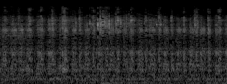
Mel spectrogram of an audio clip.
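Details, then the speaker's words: MacBook, recurring on and off for years and now louder: thin, high-pitched buzzy rattle pulsing unevenly with almost no low end, something inside vibrating; cause unknown, intermittent buzzing rattle. "This sound is annoying. If someone repeats it here, I can hear it very vibrated."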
